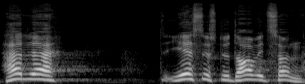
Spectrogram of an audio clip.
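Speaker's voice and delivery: loud, high pleading call; desperate loud cry for mercy. Acted. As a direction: call out to Jesus from the roadside. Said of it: "han satt og ropte".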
